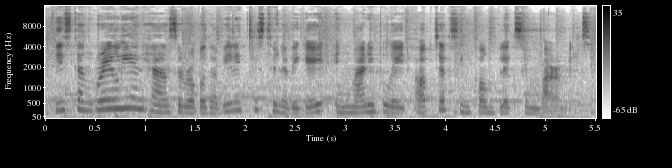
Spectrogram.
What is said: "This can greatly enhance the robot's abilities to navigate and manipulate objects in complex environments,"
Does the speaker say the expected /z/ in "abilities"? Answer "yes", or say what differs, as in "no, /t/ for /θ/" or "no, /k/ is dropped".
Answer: no, /s/ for /z/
